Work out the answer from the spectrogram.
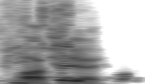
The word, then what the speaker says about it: Pache: It's Pache.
